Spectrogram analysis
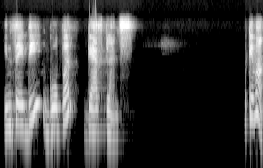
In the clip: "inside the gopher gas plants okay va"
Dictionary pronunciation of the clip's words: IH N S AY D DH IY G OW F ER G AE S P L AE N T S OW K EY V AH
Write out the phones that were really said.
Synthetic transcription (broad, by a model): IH N S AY D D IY G OW P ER G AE S P L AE N T S OW K EY V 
